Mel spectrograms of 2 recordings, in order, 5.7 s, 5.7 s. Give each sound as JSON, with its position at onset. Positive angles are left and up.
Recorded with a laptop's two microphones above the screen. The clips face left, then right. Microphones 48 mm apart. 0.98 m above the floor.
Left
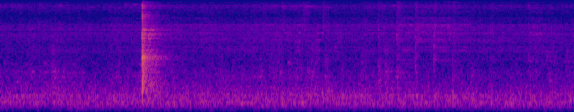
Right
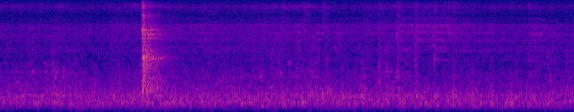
{"t": 1.4, "sound": "a clap", "side_deg": 60, "distance_m": 1.0}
